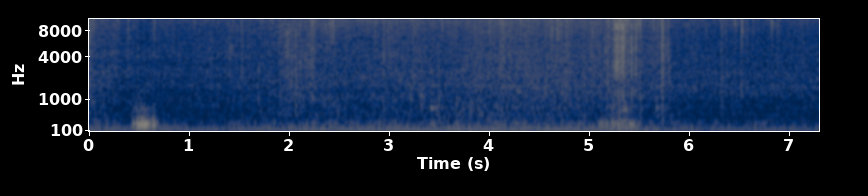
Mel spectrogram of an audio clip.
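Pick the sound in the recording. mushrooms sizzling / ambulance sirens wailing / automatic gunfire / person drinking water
mushrooms sizzling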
